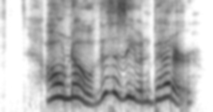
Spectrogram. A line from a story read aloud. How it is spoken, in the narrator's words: Ray replied happily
